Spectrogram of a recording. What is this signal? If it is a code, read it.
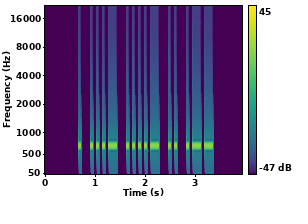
Morse code, heard as a keyed tone, about 21 wpm, 700 Hz. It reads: EV4IW
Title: Five Challenging Letter-Number Combinations 20wpm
